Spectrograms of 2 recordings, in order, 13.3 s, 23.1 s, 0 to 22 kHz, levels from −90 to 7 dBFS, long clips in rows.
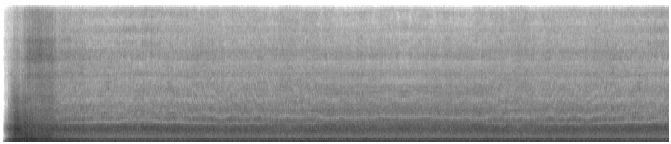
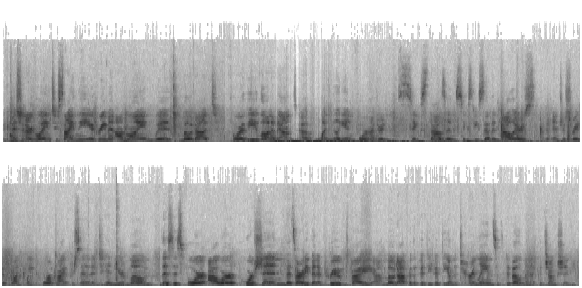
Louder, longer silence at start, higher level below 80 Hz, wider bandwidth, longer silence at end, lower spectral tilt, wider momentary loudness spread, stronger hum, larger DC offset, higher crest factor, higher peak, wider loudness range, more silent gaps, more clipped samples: about the same, -19 LUFS vs -18 LUFS; about the same, 0.05 s vs 0 s; about the same, -22 dBFS vs -24 dBFS; first, over 20 kHz vs 14 kHz; about the same, 0 s vs 0 s; about the same, -4 dB/octave vs -3 dB/octave; second, 5 LU vs 10 LU; neither; neither; about the same, 16 dB vs 14 dB; about the same, -2 dBFS vs -2 dBFS; second, 2 LU vs 5 LU; neither; neither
